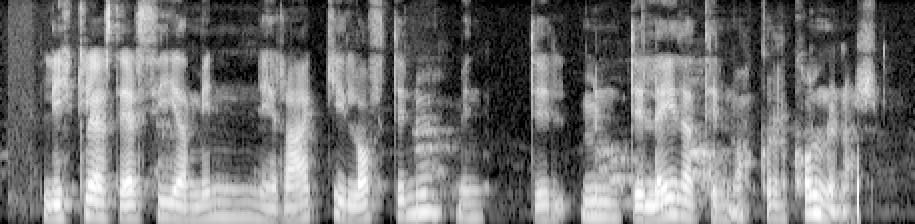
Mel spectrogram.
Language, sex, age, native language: Icelandic, male, 30-39, Icelandic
